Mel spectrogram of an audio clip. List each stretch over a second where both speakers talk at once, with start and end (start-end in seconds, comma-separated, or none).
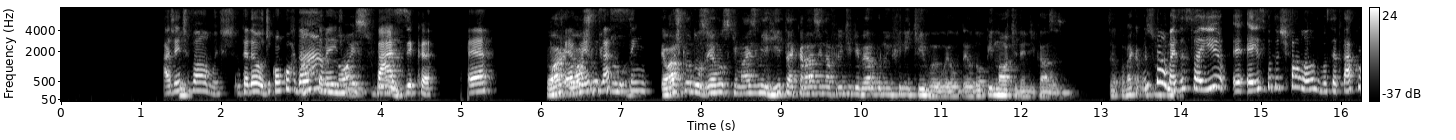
3.0-4.4, 6.1-7.4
